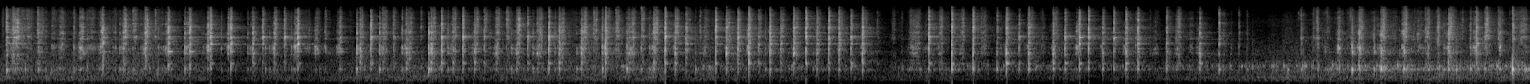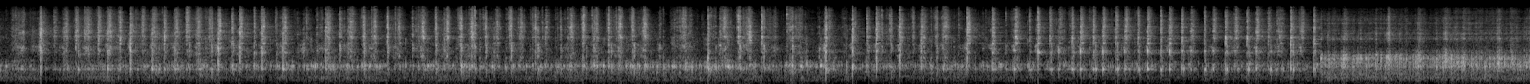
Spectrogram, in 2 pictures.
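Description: A spoon beating sugar with a splash of the first espresso in a small stainless steel pitcher: rapid, continuous clinking strokes against the metal sides, whipping it into the sugar foam (espumita) for Cuban coffee. The beating breaks off briefly twice partway through.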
